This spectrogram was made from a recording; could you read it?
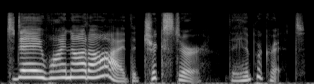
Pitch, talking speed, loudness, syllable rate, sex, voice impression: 260 Hz, 170 wpm, -16 LUFS, 4.8 syllables/s, female, very feminine, slightly young, slightly adult-like, thin, tensed, powerful, very bright, hard, clear, very fluent, slightly cute, cool, slightly intellectual, very refreshing, very sincere, slightly calm, very friendly, reassuring, slightly unique, wild, slightly sweet, very lively, very strict, very intense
